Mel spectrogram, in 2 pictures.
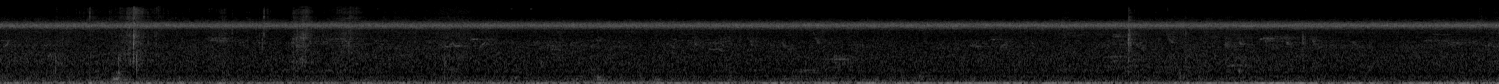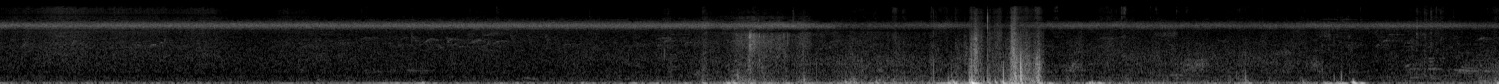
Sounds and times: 0.0s insects 29.9s
10.0s distant rustling leaves 29.9s
18.1s birds 29.9s

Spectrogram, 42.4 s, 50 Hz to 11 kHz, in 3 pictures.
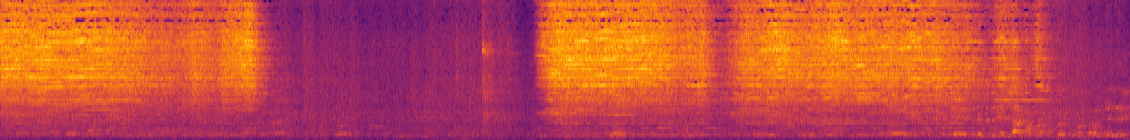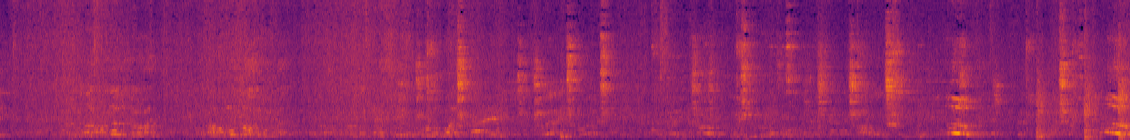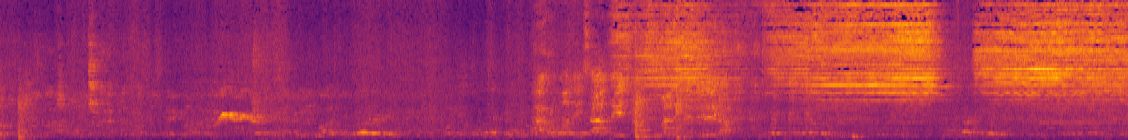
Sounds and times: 0.0s bandsaw heard frequently, resonating off buildings 3.5s
0.0s men working 42.3s
6.7s bandsaw heard frequently, resonating off buildings 13.4s
35.9s bandsaw heard frequently, resonating off buildings 42.3s

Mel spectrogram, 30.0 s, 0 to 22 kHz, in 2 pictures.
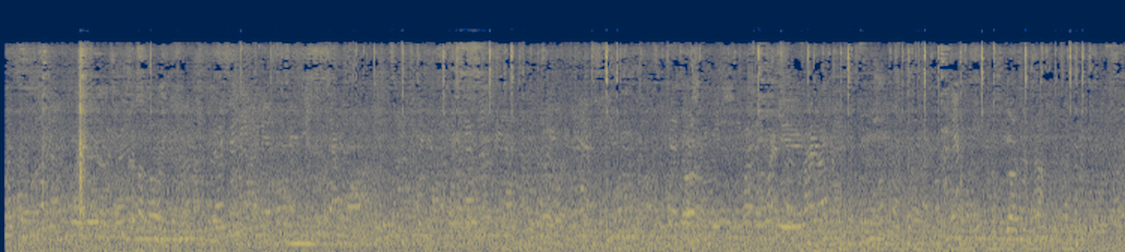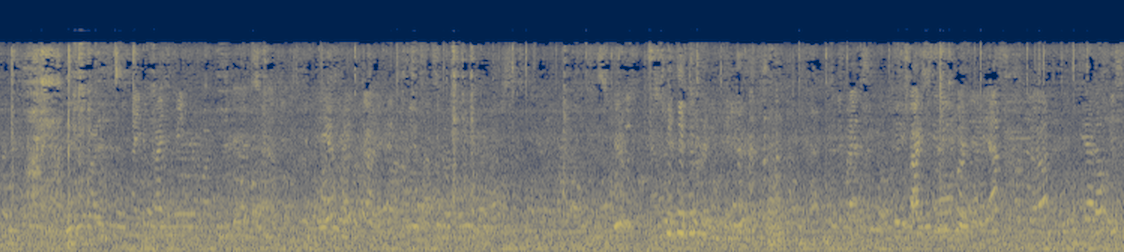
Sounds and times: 0.1s chatter 29.9s

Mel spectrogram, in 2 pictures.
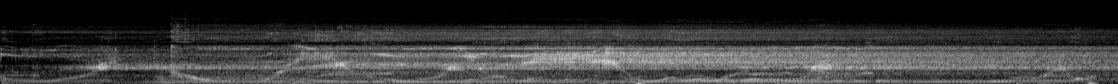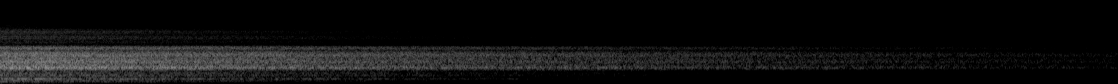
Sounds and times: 0.0s Creature Monster Alien Vocal 12.3s

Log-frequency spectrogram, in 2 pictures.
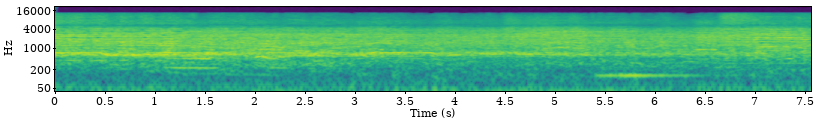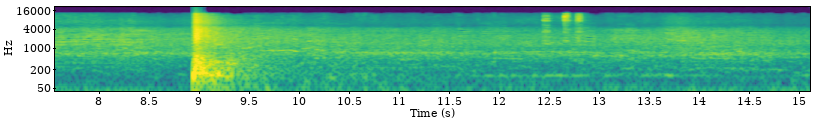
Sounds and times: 0.0s crowd 15.1s
8.9s fireworks 10.4s

